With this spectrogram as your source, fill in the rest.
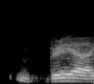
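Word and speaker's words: Beriah: And you have Beria, the subtle body. Correct? Correct pronunciation? Bria, yeah, creation, thought and intellect, yes.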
